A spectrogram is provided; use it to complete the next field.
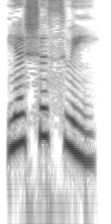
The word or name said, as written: ಯಶಸ್ವಿ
